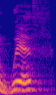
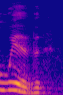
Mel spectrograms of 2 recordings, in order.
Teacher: While I may say with, I will always coach it voiced to with · Shown in: second take · Term: voiced TH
